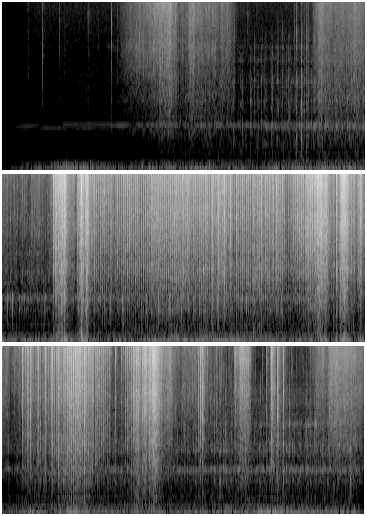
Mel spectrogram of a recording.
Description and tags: Put a cellopane bag on fans blades and listen..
